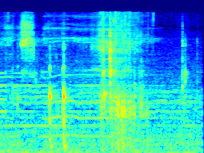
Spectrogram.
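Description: A few light clicks and knocks of walnut pieces tipped from a plastic measuring cup into a bowl, the clearest about half a second in. Faint background music runs underneath.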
